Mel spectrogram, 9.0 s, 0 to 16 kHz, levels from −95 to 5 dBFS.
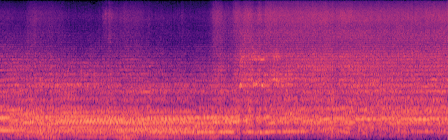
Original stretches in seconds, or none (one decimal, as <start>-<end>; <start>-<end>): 1.2-2.4; 3.0-3.9; 8.0-9.0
